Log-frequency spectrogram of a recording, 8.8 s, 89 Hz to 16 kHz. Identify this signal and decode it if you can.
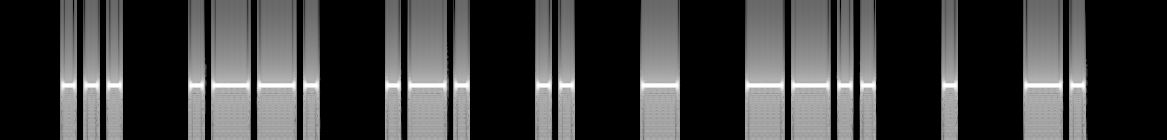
Morse code, heard as a keyed tone, about 14 wpm, spaced as for 10 wpm, 680 Hz. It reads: SPRITZEN
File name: Morsekurs / Witze / Witz 27. April 2021, 50 F70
